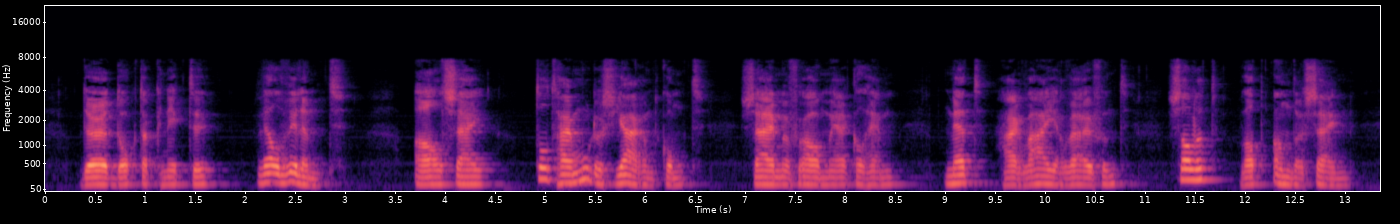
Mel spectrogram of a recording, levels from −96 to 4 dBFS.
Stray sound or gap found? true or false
false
